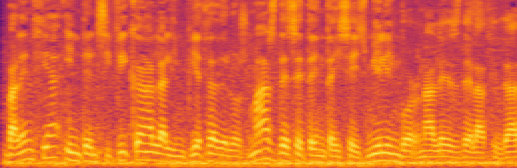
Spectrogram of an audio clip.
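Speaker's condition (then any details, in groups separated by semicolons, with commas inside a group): No condition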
